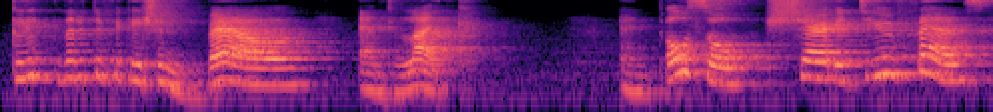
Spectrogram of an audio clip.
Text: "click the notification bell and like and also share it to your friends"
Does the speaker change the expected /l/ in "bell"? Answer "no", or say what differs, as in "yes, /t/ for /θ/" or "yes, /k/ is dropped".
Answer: yes, /n/ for /l/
